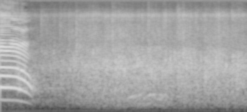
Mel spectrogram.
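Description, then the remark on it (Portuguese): A crowd breaks into sustained applause, a dense wash of many hands clapping that follows the tail of a loud sung or shouted voice at the start. “Você que recebe essa palavra, deu uma linda salva de palmas ao aplauda Aplaudem fora.”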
